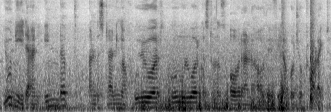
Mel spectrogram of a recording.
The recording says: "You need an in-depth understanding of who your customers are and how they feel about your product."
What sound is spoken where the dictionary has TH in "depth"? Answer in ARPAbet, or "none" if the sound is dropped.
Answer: T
